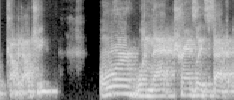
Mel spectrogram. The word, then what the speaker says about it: kabudachi: style or kaboni uh kabu dachi I'm just GNA make sure I say it right uh in J in Japanese dialect it would be faster than that because there's no pauses so kadachi or when that translates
